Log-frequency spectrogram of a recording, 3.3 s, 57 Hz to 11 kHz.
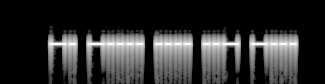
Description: Morse code, heard as a keyed tone, about 25 wpm, 700 Hz. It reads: N6HUB
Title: USA Call Signs - 5 Characters - Repeated 3x - 25wpm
